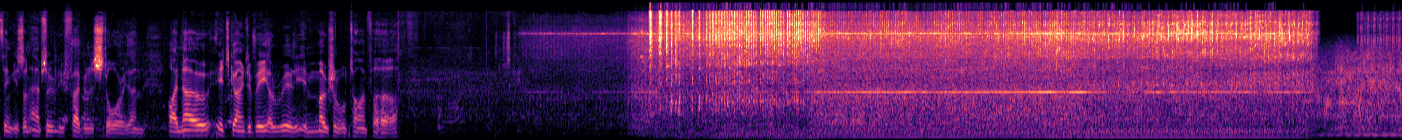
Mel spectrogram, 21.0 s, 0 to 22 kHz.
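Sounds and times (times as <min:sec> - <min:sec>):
aircraft engine running: 0:07.1 - 0:21.0.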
